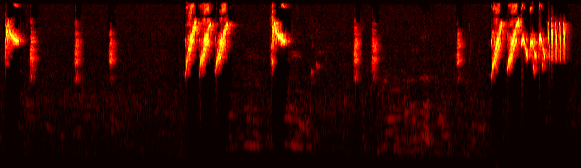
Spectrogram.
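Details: Black siskin song of spaced sharp chirps breaking into fast twittering runs, ending in a rapid rising and buzzy trill, with faint low rustling in between.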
